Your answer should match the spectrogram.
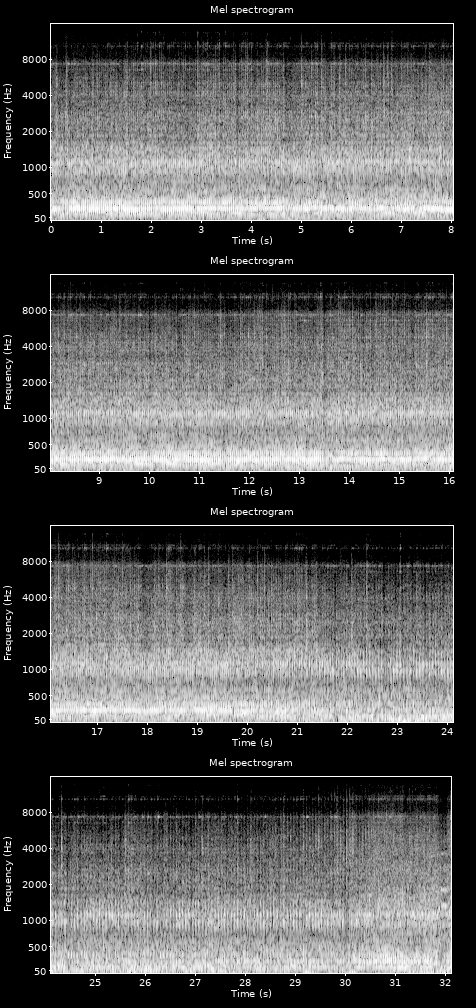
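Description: Steel Eel roller coaster train climbing its chain lift hill: the lift chain and anti-rollback ratchet clatter rapidly and steadily under the cars, with a steady mechanical hum underneath.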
